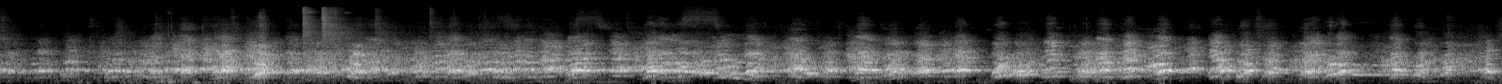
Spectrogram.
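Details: A pack of huskies clamouring at feeding time: a loud, unbroken mass of overlapping barks, yelps and howl-like cries from many dogs.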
